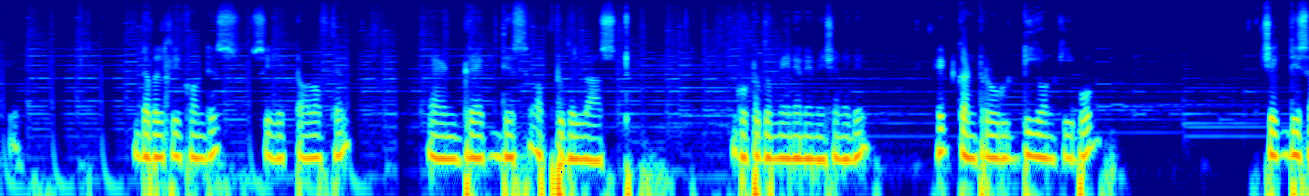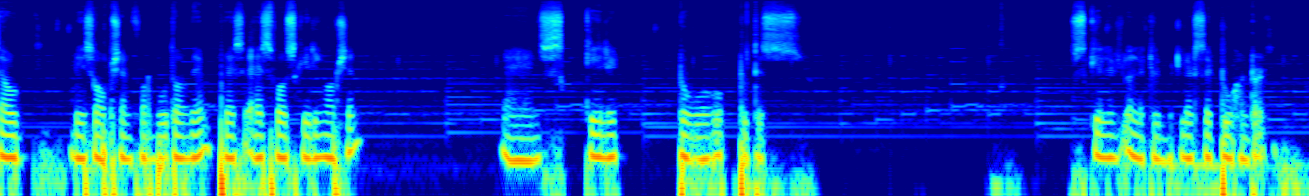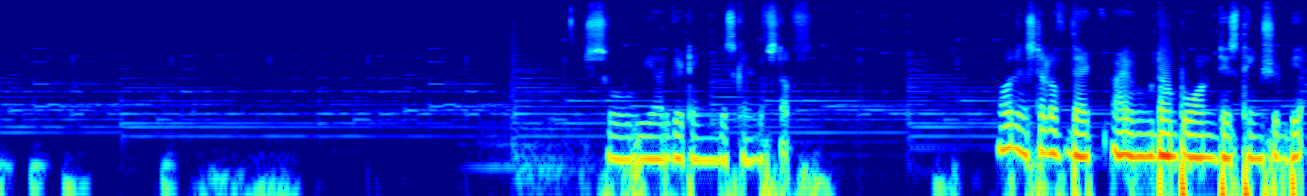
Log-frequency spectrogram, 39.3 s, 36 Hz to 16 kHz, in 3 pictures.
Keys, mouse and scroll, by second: 1.2 click, 3.5-7.1 shift+drag, 9.9 ctrl+d, 12.4 click, 15.4 s, 16.3-20.4 drag, 20.4 space, 22.9 space, 23.9 click, 25.9 Return, 26.7 space, 35.4 space, 36.2 click.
